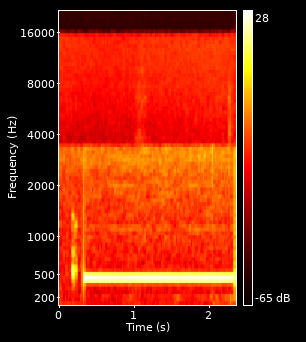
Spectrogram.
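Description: A telephone dial tone sounds before a call is placed: a loud, steady, single-pitched tone that starts just after a brief click and holds unbroken to the end.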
